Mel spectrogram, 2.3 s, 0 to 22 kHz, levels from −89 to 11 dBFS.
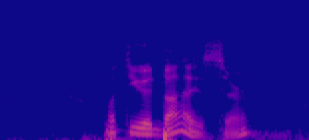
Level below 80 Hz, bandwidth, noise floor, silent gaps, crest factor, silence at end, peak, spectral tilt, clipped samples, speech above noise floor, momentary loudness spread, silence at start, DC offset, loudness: -56 dBFS; 15.5 kHz; -83 dBFS; none; 22 dB; 0.45 s; -26 dBFS; -7 dB/octave; under 0.1%; 36 dB; 14 LU; 0.8 s; under 0.1%; -48 LUFS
